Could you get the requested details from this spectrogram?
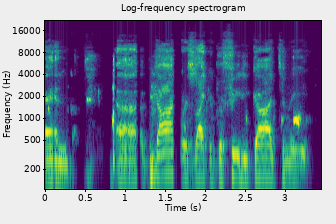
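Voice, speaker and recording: Somewhat breathy and fairly high in pitch, a man with a New York accent is heard in a dry, close sound with no echo. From New York, Queens. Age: 50s. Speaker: graffiti artist. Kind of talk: interview.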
